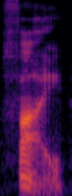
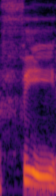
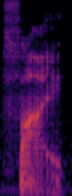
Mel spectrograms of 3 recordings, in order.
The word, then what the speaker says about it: Fi: of the concept of fi which is apparently how it's pronounced I had to look that up I've been calling her fee for literal years but apparently it is fi sure anyways so fi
